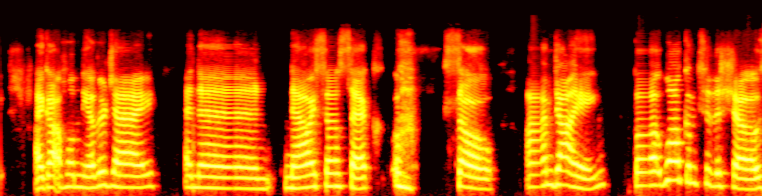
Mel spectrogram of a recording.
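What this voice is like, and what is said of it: Hoarse, strained, nearly lost voice. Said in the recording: “If you can't tell from my voice, I've been screaming for like 3 days straight... now I lost my voice”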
